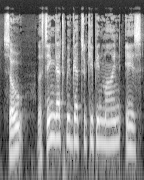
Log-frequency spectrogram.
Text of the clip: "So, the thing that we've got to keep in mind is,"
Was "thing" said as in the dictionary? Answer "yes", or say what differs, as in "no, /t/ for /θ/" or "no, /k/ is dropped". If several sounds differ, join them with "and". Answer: yes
